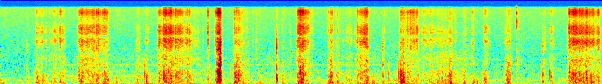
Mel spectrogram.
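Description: A white gel pen writes on a sheet of black paper, giving a string of soft, dry scratching strokes with bright, hissy edges. The strokes come in short bursts separated by brief pauses, and a faint low hum runs underneath.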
